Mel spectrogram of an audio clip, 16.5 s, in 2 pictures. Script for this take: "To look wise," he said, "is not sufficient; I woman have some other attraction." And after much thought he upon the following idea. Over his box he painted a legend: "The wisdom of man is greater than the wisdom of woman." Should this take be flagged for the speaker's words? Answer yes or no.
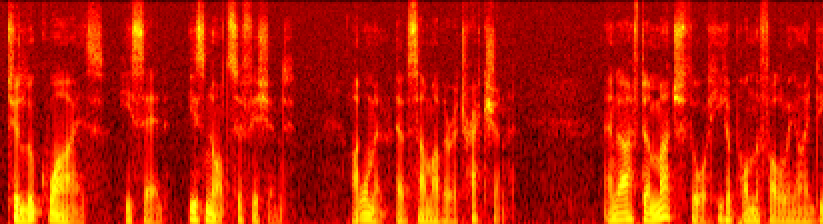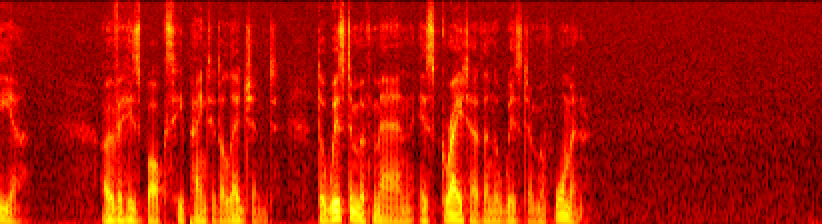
no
